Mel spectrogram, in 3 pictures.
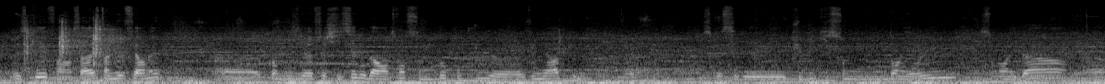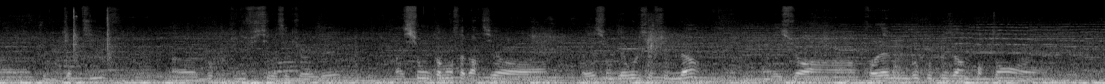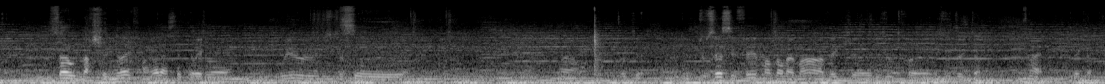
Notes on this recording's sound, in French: Entretien enregistré en décembre 2015 lors des rencontres TransMusicales de Rennes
